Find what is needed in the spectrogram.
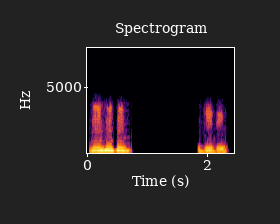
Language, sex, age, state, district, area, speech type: Urdu, female, 18-30, Delhi, Central Delhi, urban, conversation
